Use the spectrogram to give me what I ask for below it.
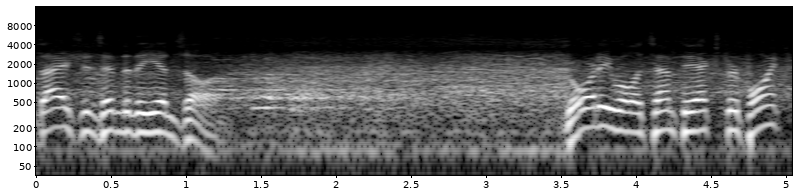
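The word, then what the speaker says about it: Guardi: the goal line with Gordy spelled gu a r di pronounced Gordy kicking off and here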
